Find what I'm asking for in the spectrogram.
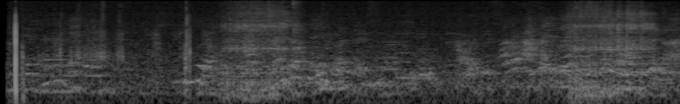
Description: Synchronized snoring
